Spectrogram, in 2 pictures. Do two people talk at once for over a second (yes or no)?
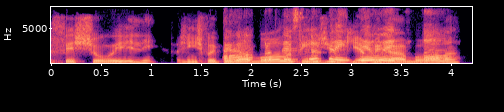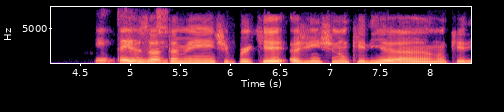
yes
